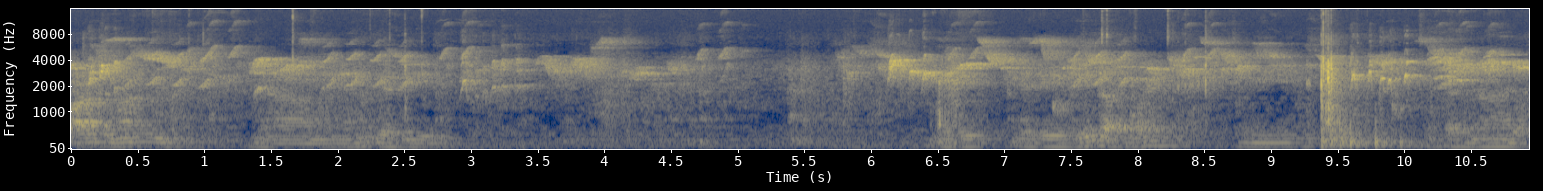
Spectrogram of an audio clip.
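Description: Many caged canaries chirping and trilling at once, in short overlapping high notes. Near the end there is a single sharp knock.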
